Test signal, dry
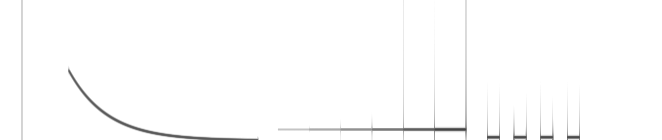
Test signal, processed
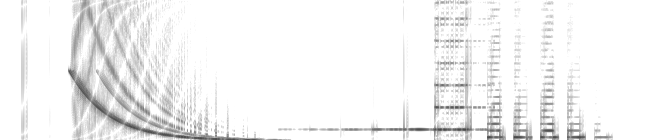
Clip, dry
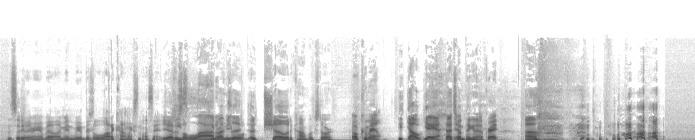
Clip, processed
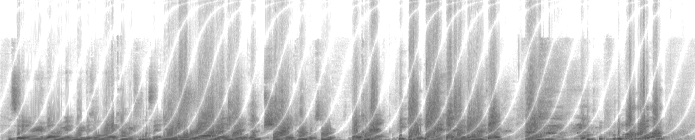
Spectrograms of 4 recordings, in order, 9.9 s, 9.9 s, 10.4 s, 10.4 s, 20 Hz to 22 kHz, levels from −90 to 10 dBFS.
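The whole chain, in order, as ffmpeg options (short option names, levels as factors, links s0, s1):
-filter_complex "[0:a]highpass=f=110:p=1,flanger=delay=16:depth=4.3:speed=0.63,asplit=2[s0][s1];[s1]aecho=0:1:44|63:0.316|0.266[s2];[s0][s2]amix=inputs=2:normalize=0,aeval=exprs='0.0531*(abs(mod(val(0)/0.0531+3,4)-2)-1)':c=same,asplit=2[s3][s4];[s4]aecho=0:1:411:0.0708[s5];[s3][s5]amix=inputs=2:normalize=0,asplit=2[s6][s7];[s7]afreqshift=3[s8];[s6][s8]amix=inputs=2:normalize=1,volume=2.37"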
